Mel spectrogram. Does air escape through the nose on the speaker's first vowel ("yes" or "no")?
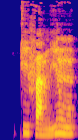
no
